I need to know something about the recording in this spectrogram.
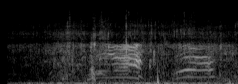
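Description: Water splashing and sloshing in a swimming pool as swimmers tussle over a ball, with two short vocal exclamations, one about a second in and one near the end.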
